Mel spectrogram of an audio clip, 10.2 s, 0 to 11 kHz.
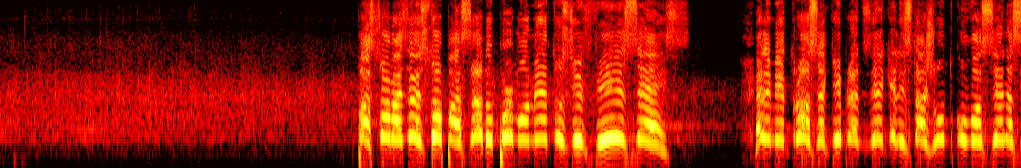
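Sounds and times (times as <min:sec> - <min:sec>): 
audience applauding: 0:00.0 - 0:08.1
speech: 0:03.7 - 0:06.8, 0:07.6 - 0:10.2.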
